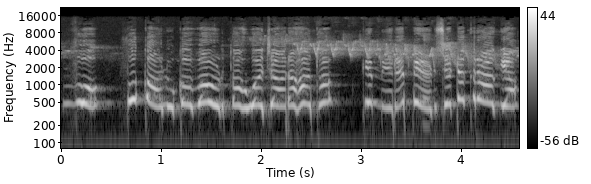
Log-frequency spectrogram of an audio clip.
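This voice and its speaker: A woman doing a gentle, helpful male parrot in a kids' cartoon, with a very high, squeaky voice. He talks softly and kindly to his bird neighbours. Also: steady tone, moderate pace. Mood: upset.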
